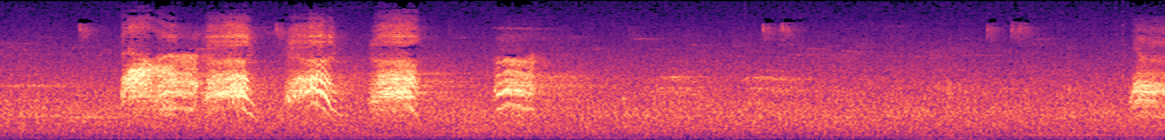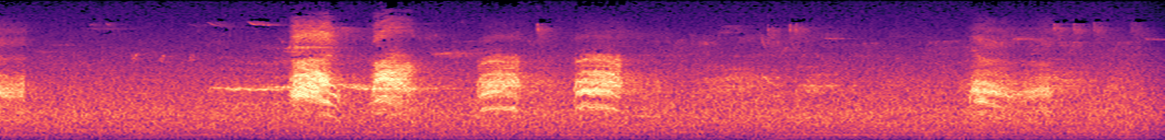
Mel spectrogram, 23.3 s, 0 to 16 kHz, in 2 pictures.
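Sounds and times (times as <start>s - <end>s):
steady background hiss: 0.0s - 23.3s
bird cawing in harsh crow-like calls: 1.2s - 8.0s, 11.3s - 12.0s, 13.8s - 20.2s, 21.3s - 22.8s.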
